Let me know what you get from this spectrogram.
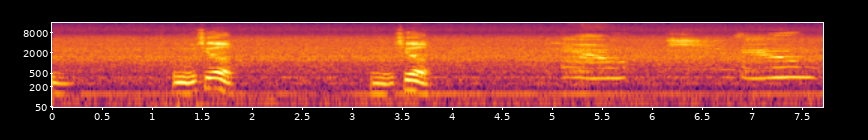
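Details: Cute kittens playing and feeding: two loud, harmonic meows rising in pitch arrive close together, a second pair follows two seconds later, then softer, higher thin mews trail off near the end over a steady low hum.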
